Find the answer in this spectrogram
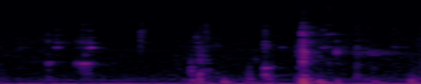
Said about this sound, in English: I'm drinking my water.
